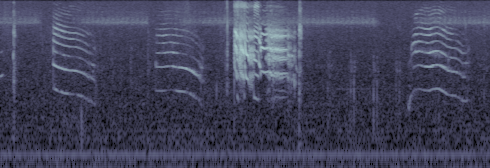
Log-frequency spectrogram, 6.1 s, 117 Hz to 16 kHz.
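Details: Rescued kitten Lucy, 25 days after rescue, calls impatiently for milk that is still cooling, her voice wavering like a small bird's. Four high, falling meows at irregular spacing, with a brief rustling burst in the middle.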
